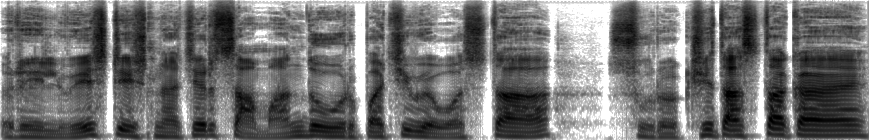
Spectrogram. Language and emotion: Goan Konkani, fearful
